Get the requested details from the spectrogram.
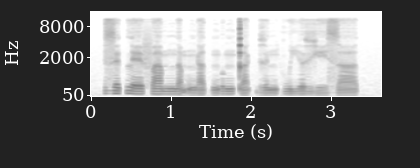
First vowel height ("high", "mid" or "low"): mid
